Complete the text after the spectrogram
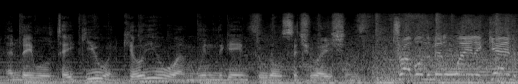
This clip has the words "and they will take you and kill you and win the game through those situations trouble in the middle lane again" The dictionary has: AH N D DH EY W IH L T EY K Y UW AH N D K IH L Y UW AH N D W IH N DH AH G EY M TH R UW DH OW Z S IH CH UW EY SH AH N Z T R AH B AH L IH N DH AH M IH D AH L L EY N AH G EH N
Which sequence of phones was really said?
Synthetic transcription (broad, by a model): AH N DH EY W IH L T EY K Y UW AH N K IH L Y UW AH N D W IH N DH AH G EY M TH R UW DH OW Z S IH CH UW EY SH AH N Z T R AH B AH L IH N DH AH M IH D L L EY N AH G EH N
